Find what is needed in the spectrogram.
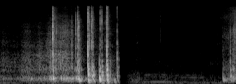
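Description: Small plastic doll-sized cups and bottles clicking and knocking against each other and a plastic tabletop as they are handled. It comes as a quick cluster of clicks about half a second in, lasting half a second.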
